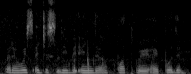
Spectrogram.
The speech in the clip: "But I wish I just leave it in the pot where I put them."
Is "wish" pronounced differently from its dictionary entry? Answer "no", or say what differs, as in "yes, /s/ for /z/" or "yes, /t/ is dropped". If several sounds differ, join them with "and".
yes, /s/ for /ʃ/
